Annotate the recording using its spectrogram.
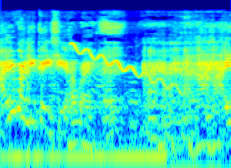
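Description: A whinny-like call: a high, wavering tone sliding steadily down over about a second, heard over people talking.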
